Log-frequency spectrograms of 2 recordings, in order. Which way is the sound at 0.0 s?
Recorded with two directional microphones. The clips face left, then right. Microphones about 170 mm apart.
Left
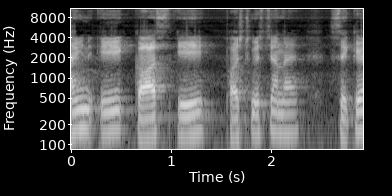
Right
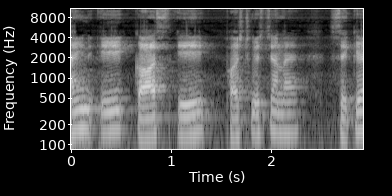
20° left (ahead or behind).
